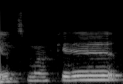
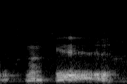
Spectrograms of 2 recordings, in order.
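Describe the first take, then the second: First: Quiet. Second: Softer muttered take. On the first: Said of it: "repeats it differently". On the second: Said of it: "repeated take". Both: Real, not acted.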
